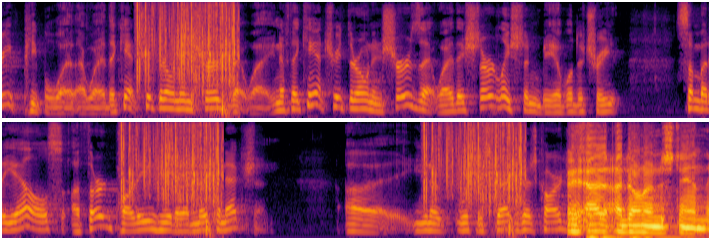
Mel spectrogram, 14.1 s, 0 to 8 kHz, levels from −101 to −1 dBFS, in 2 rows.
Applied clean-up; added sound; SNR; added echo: none; Crackle; 5 dB; none.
